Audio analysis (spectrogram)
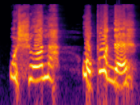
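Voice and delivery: loud, high outburst; angry shout. Acted. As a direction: shout it in despair. Elsa bursts out emotionally.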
